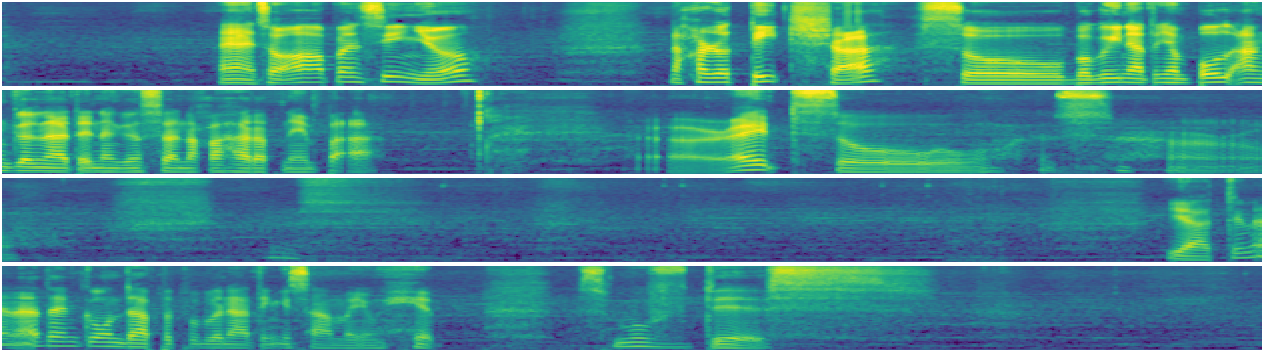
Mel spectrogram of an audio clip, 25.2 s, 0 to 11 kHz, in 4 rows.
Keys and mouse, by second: 1.6 KP_1, 2.2 a, 2.4 a, 2.6 alt+g, 2.9 alt+r, 2.9 alt+s, 4.0-6.1 drag, 6.2 click, 7.9 KP_1, 15.1 ctrl+z, 18.6 click, 18.7 middle click, 19.4-22.1 drag, 20.0 KP_3, 21.2 g, 23.8 middle click.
